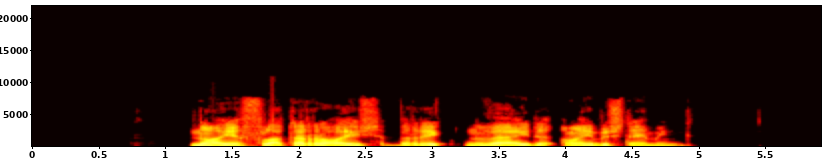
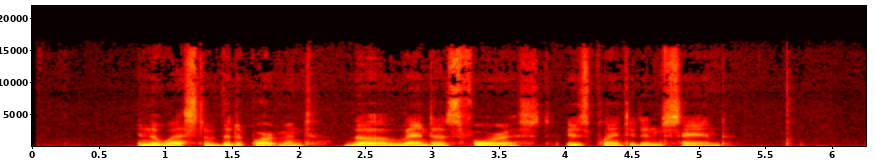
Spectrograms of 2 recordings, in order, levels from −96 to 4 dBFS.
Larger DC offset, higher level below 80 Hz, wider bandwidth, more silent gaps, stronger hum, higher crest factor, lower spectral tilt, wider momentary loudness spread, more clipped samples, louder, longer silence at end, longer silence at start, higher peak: neither; second, -56 dBFS vs -48 dBFS; second, 7.8 kHz vs 16.5 kHz; neither; neither; about the same, 18 dB vs 18 dB; about the same, -7 dB/octave vs -6 dB/octave; about the same, 10 LU vs 10 LU; neither; first, -16 LUFS vs -26 LUFS; about the same, 1.1 s vs 1.05 s; first, 1.2 s vs 0.8 s; first, 0 dBFS vs -10 dBFS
